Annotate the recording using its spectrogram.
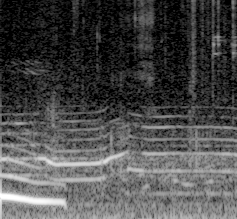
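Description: Black wolf howling in long, drawn-out notes. The lowest note stops about half a second in; the higher ones carry on, dipping and rising slightly in pitch as they grow fainter.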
